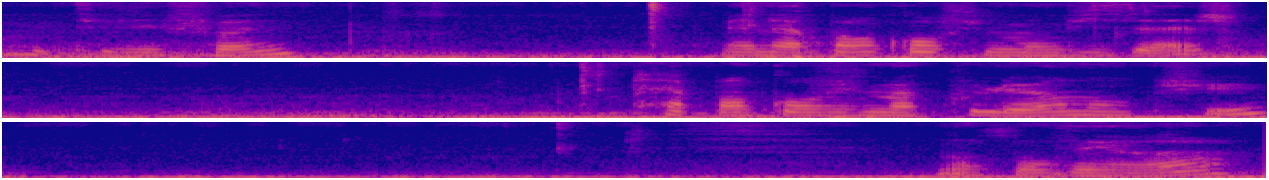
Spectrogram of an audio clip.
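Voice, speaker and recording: A woman's voice: on the low side, noisy background. A young woman vlogging casually with a handheld phone in a small apartment, chatting with frequent hesitations and repeated words. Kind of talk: casual self-filmed vlog chat.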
